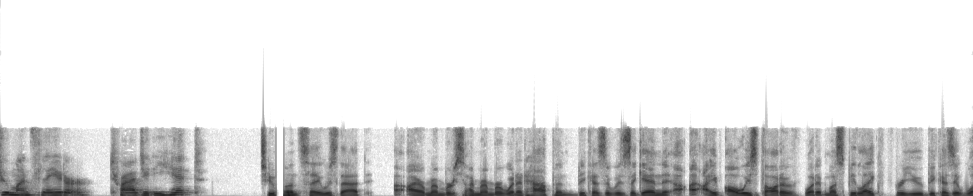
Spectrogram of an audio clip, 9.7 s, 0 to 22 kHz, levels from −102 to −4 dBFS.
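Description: Speech carried over G.722 wideband coding, clear to about 7 kHz in a way that fits 64 kbit/s, shows packet loss on an ADPCM call at 2.76 s. A few packets vanish, leaving a hard-edged 80 ms silence. What sets it apart from a plain dropout is the return: the decoder's adaptive predictor and step size have drifted from the sender's, so the audio after the hole comes back distorted until they realign by 2.94 s.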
